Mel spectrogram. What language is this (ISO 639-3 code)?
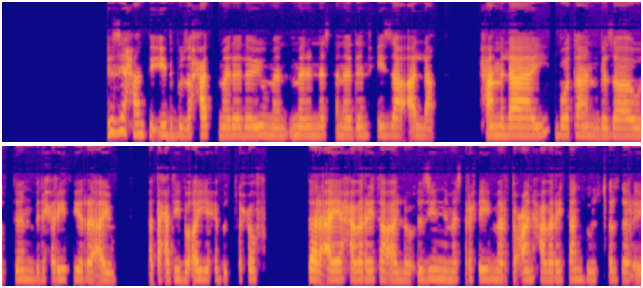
tir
